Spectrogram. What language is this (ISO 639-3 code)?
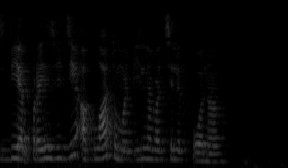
rus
